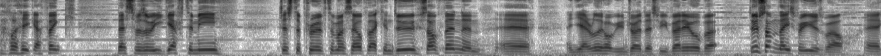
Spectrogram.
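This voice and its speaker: A Scottish man of forty talking casually to camera outdoors on a mountain, reflective and halting, shivering a little in the cold. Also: a little high, a bit bright. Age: 40s. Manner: halting, reflective, many restarts and fillers. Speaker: vlogger.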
